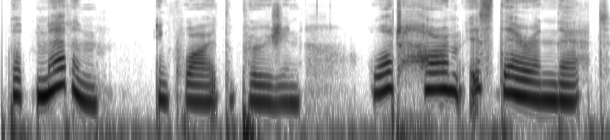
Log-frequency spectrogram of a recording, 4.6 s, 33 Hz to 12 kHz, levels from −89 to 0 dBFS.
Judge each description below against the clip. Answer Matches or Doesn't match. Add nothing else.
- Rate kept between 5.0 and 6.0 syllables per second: Doesn't match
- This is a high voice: Matches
